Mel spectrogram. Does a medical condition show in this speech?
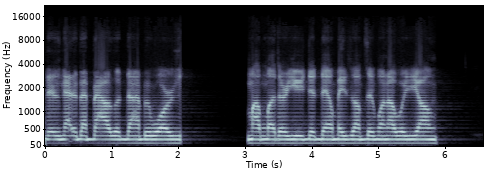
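Yes: laryngectomy, total laryngectomy with electrolarynx; voice box removed for laryngeal cancer from smoking cigarettes.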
